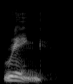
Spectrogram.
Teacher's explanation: Then comes N, as in Japanese is ring, or in English, ring. This is an N produced with the back of your tongue instead of with the front.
